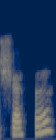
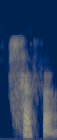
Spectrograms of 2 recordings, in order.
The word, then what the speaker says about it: Scheffer: I'm presenting the work that all that work is the work of Carpenter and Scheffer, who were referenced in there. Heffer, I think you're supposed to pronounce it, and their colleagues.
